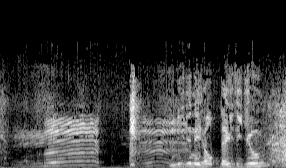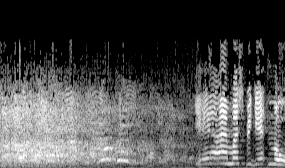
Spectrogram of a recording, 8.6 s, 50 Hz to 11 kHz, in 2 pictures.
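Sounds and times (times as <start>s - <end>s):
cow mooing: 0.2s - 1.5s, 2.2s - 2.9s
speech: 2.9s - 4.4s, 8.0s - 8.5s
laughter: 3.9s - 7.2s.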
